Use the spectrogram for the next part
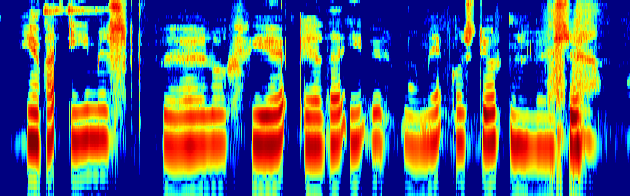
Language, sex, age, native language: Icelandic, female, 18-19, Icelandic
